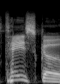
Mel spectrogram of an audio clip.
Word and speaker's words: Tesco: just like warped and we have determined it's Tesco like SE t Okay this goes back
